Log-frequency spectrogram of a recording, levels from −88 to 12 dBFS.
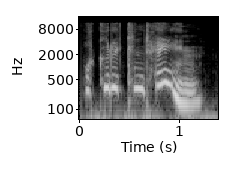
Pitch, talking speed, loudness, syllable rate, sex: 270 Hz, 170 wpm, -13 LUFS, 4.0 syllables/s, female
